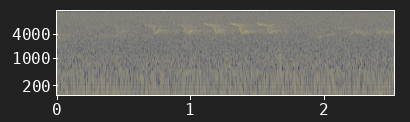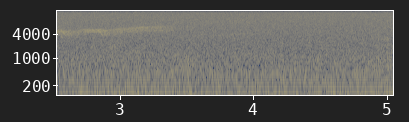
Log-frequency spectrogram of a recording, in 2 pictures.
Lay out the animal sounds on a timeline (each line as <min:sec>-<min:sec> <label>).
0:00.5-0:02.0 Nashville Warbler (Leiothlypis ruficapilla)
0:02.0-0:03.6 Black-throated Blue Warbler (Setophaga caerulescens)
